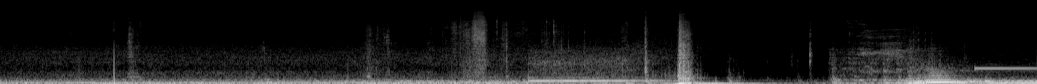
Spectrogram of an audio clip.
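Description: Chevrolet Camaro being boarded: clicks of the door and handle over a steady low rumble, and a car door shutting with a heavy thunk about seven seconds in. After a brief quieter moment, the engine starts near the end and runs with a low rumble, followed by a short chime tone.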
